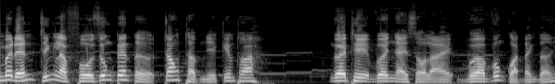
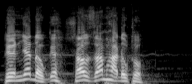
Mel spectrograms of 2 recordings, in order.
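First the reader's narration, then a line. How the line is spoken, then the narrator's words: Sudden shout. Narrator (Vietnamese): Bất thình lình có tiếng quát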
